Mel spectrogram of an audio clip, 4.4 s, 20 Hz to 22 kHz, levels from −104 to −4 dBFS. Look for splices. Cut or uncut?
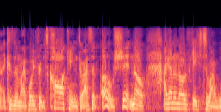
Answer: uncut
